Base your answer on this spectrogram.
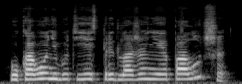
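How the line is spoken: Smirking snort. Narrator (Russian): хмыкнул Дима

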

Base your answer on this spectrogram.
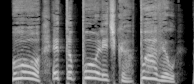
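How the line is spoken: Mother yelling. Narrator (Russian): завопила мама

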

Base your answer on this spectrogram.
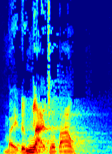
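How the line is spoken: Loud angry shout. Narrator (Vietnamese): Ông Long quát lớn

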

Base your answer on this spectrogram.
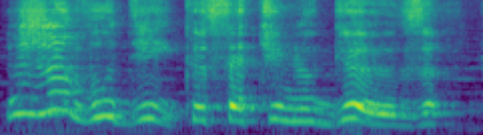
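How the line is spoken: Furious screaming. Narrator (French): hurlait nonne dont la colère, étranglée tout d'abord par la stupeur, se répandait maintenant en un flot d'invectives

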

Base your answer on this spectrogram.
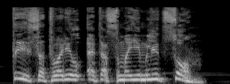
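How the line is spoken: Barking shout. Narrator (Russian): рявкнул он

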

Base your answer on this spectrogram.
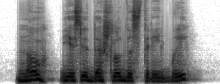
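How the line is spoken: Snort. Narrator (Russian): хмыкнул он

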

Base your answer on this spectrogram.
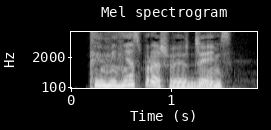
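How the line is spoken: Laughing. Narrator (Russian): рассмеялась

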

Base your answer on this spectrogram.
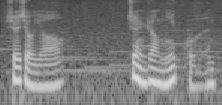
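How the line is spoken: Increasingly cold. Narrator (Chinese): 顾元白 声音愈冷

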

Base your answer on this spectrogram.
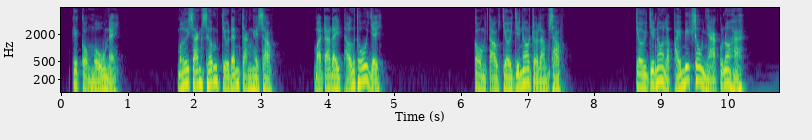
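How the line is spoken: Angry cursing. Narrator (Vietnamese): Bà Hằng tức giận, chửi vào mặt bà Thịnh

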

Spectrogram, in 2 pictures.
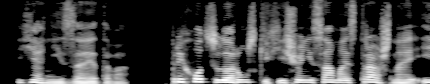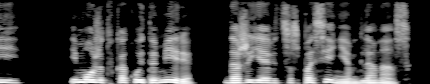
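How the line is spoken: Flat mutter. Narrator (Russian): бесцветным голосом пробормотала она

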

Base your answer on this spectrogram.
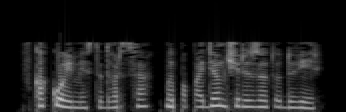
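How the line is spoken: Plain. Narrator (Russian): спросил он

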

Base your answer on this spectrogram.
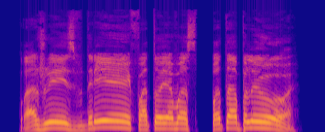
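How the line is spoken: Shouted. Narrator (Russian): крикнул на том же языке

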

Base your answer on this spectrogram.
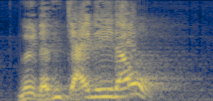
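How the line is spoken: Loud shout. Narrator (Vietnamese): Chí Tôn hét to

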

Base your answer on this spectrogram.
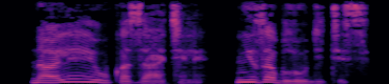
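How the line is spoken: Warmer tone. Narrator (Russian): потеплевшим тоном добавил он

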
